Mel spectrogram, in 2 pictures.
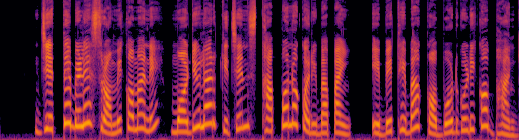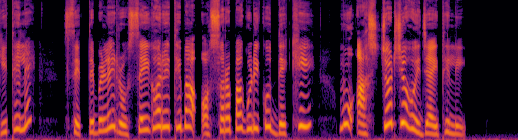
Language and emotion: Odia, surprised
